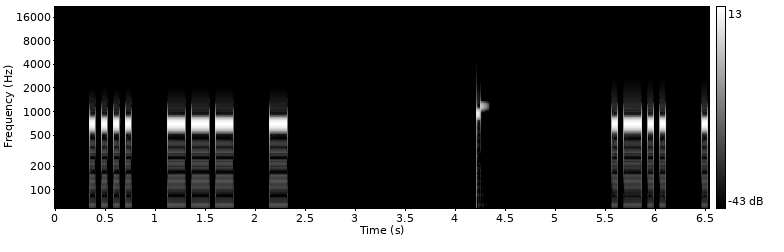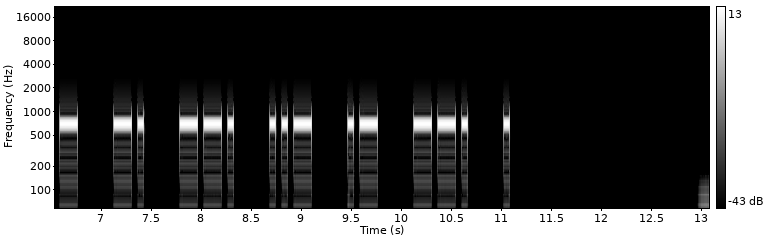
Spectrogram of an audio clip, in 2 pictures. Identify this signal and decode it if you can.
Morse code, heard as a keyed tone, about 21 wpm, spaced as for 15 wpm, 700 Hz. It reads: HOT LANGUAGE
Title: 2x Character Spacing - Top 500 Words - 20wpm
